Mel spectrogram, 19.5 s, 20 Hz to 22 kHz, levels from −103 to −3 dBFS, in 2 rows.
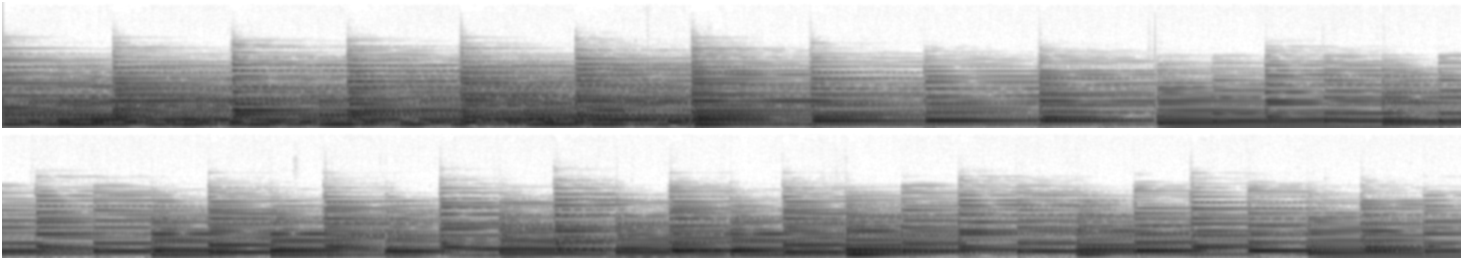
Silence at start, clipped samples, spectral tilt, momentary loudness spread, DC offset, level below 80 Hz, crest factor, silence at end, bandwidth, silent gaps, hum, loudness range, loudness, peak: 0 s; under 0.1%; -10.5 dB/octave; 7 LU; under 0.1%; -68 dBFS; 16 dB; 0 s; 5.2 kHz; none; none; 4 LU; -24 LUFS; -6 dBFS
